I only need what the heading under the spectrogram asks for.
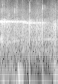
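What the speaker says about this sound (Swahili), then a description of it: "Pigieni Omosh makofi mazuri" A church crowd claps steadily for Omosh, close and dense, with a thin high tone running through the clapping.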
